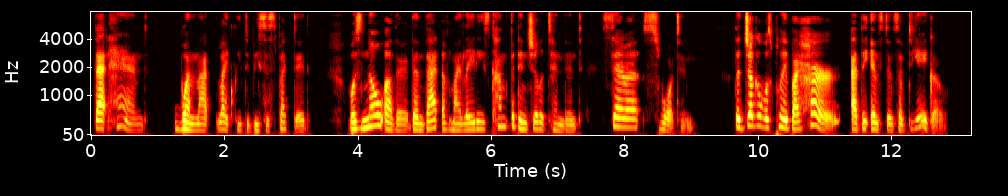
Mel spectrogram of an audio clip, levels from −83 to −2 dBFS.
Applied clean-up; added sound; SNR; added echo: none; none; none; none.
